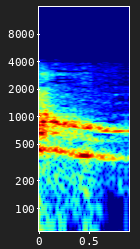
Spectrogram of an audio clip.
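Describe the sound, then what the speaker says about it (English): A dog named Simba gives a single drawn-out howling bark at a passing dog, close and loud, fading over under a second with no talk. "I don't know why the Simba's barking"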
